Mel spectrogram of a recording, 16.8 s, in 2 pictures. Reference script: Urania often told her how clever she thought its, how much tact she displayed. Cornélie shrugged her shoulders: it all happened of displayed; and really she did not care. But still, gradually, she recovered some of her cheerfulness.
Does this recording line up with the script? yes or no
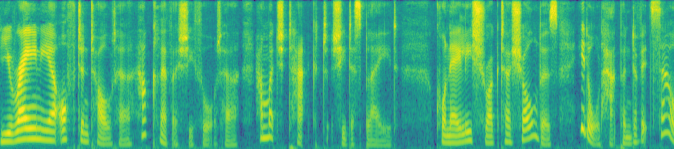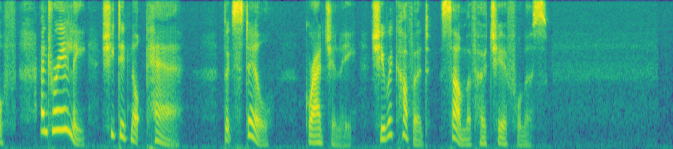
no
